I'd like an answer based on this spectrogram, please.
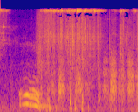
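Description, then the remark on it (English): A pit bull dog, wearing a collar on a heavy chain leash secured to a crate, gives a brief high whine, then pants in quick, breathy bursts, the rapid rhythm continuing steadily to the end with no other sounds. “He puts a collar attached to the heavy chain leash around the dog's neck and secures him to the crate.”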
